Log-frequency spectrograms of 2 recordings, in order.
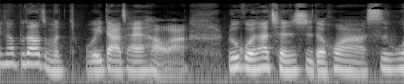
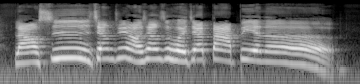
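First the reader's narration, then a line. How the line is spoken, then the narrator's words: Shouting. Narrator (Chinese): 有人大喊说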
